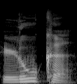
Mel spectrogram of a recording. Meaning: hatch (opening in the ceiling/floor of a room, in the deck of a ship, etc.)
- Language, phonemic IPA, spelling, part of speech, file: German, /ˈluːkə/, Luke, noun, De-Luke.ogg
